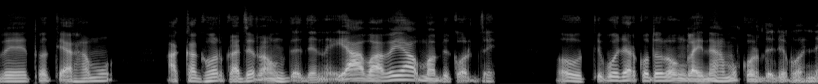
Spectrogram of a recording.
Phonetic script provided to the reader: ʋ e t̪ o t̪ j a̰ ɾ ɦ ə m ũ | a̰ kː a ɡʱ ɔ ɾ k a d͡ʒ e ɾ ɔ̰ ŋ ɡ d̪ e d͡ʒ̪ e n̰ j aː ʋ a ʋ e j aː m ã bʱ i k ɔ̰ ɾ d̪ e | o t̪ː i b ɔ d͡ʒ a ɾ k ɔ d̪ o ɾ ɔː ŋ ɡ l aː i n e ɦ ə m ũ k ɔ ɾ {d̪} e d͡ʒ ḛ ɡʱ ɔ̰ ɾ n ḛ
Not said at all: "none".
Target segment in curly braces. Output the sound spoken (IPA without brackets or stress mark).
d̪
